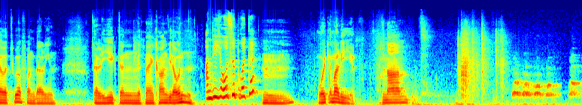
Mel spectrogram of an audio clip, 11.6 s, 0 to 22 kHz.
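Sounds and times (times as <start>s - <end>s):
speech: 0.0s - 8.6s
dog barking: 10.2s - 11.6s.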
